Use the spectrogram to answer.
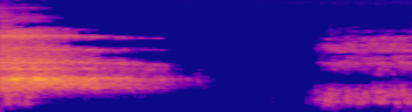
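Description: A forceful exhale through the mouth: one long breathy rush that starts strong and fades out over about a second and a half, then silence before a quieter breathy sound returns.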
